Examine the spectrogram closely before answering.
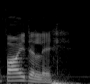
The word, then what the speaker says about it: Vidalic: you pronouncing i always i've always called him vidalic but i've never had him tell me that it's any different so i always go with luka vidalic i will go with vitalik because yeah as soon as you said it i was like good lord yes it's quite clearly a european name so it's going to be pronounced like a v yeah but he's already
